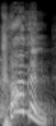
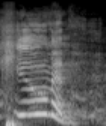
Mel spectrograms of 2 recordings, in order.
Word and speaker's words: cumin: I said, "Oh, comin'," which sounds exactly like "Oh, come in." Gee--all I could think about in that moment was my roommate. Like, he's right. I should have pronounced it correctly. If I'd have been like, "Oh, cumin."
